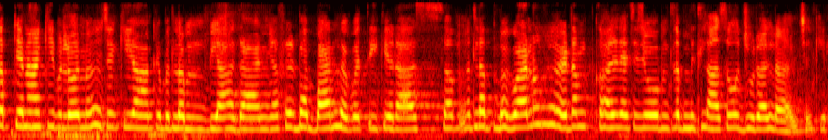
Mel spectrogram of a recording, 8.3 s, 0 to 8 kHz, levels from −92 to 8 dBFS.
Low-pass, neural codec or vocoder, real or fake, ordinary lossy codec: 7.2 kHz; codec, 16 kHz, 4 kbps, X-Codec, HuBERT features, trained on balanced general audio; fake; none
